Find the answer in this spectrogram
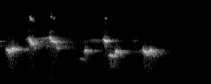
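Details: Short phrase from a greater green leafbird master recording for songbird training: several rich, slurred whistled notes in quick succession, some with high overtones, then silence.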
